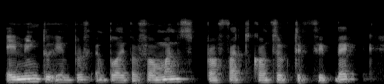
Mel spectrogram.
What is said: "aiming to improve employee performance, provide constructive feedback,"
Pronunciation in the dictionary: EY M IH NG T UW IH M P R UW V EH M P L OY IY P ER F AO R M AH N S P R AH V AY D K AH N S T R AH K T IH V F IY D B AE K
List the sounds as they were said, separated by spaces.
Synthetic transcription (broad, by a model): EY M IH NG T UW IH M P R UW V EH M P L OY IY P ER F AO R M AH N S P R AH F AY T K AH N S T R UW K T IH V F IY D B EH K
